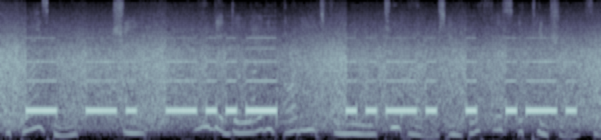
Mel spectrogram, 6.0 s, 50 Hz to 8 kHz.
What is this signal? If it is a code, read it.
Morse code, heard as a keyed tone, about 12 wpm, 690 Hz, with radio static and speech in English. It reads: TNX FER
